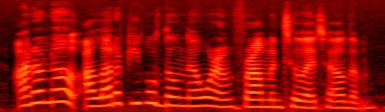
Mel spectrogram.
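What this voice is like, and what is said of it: Russian accent. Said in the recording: “do you think people fetishize your accent a lot? ... You think it's pretty obvious that you're Russian? ... I think it's pretty damn obvious.”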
